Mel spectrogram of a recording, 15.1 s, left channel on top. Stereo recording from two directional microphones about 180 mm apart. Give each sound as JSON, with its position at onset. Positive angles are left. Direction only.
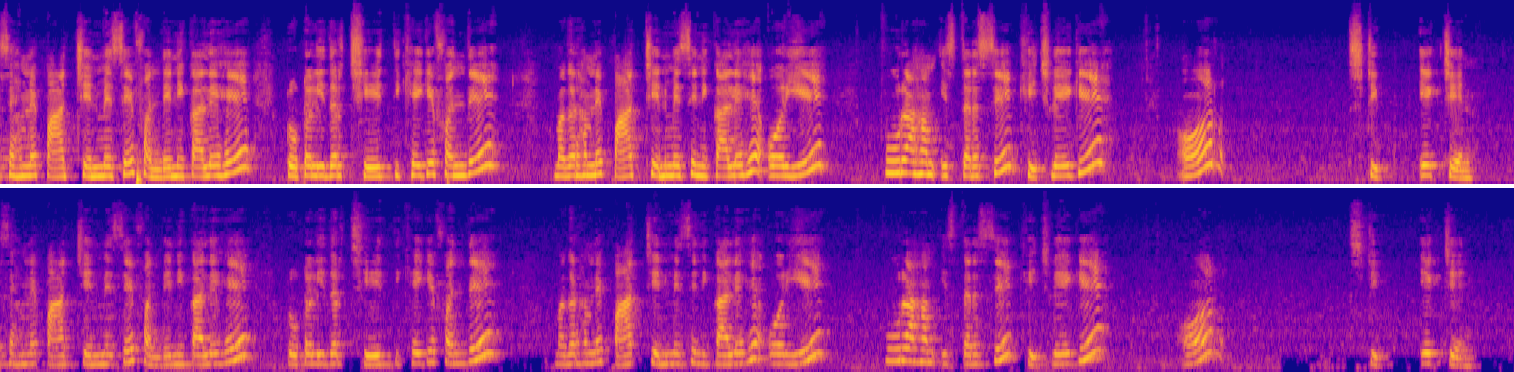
{"t": 0.1, "sound": "speech", "side_deg": 65}
{"t": 14.2, "sound": "speech", "side_deg": 65}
